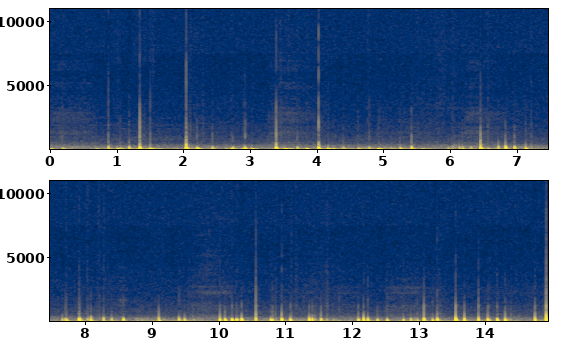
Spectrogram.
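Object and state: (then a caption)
Cork board. Fingernails tap and scratch the back of a round, flat cork board held beside the microphone. Many quick, dry, muffled taps come in irregular bursts over a low steady hum, almost all of the sound deep and thumping with no ring after each tap.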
